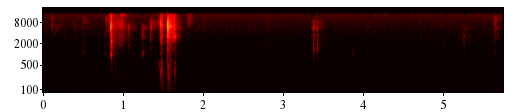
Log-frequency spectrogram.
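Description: A metal utility blade shaves and cuts the face of a solid, dry, blue-and-white marbled soap bar held in the hand, sending curled soap shavings falling off. Quiet, bright, dry scraping crunches come in short irregular bursts, the loudest two early on, with very little ring after each.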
